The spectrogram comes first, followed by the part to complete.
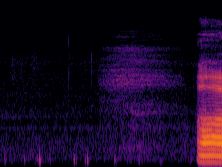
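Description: A person drawing a soft breath in close to the microphone, lasting about a second and starting about a second in, after a few faint clicks.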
